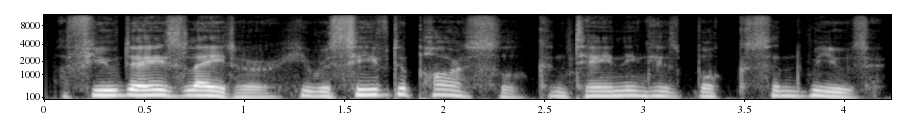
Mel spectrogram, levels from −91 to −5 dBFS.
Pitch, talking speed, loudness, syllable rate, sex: 135 Hz, 185 wpm, -18 LUFS, 4.9 syllables/s, male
